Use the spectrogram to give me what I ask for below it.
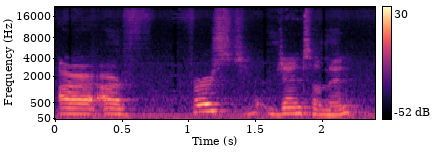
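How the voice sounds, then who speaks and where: A man's voice: on the high side, animated, slow pace, a little hiss or hum, rough recording. Patient male math teacher in class. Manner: patient, encouraging, guides step by step. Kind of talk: classroom instruction.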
